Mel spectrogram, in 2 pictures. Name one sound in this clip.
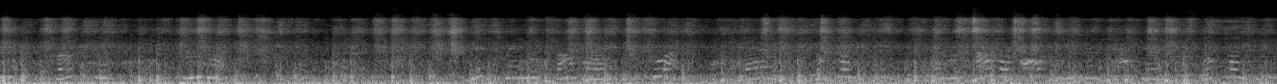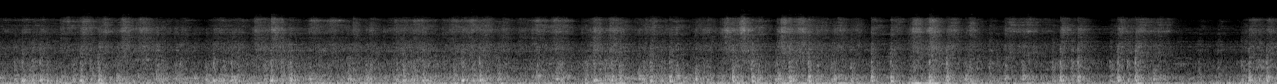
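A long freight train rumbles past on the tracks with steady clattering wheels.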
